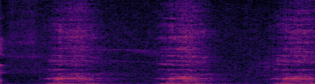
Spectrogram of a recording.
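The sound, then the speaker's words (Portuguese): A jaguar roars in three deep, rasping grunts at a steady rhythm, each one loud and coarse with a low throaty rumble, and no voices alongside. “Esturra!”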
